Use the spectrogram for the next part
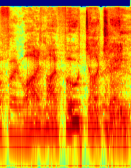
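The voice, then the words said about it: Imitates Batman's stupid voice. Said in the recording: “that stupid fucking voice”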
